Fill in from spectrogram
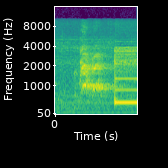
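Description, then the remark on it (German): A dog barks and yelps for under a second at moderate loudness, then a steady electronic telephone tone starts abruptly and holds. No one speaks. “Ignoriert den Hund einfach, hört einfach zu.”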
